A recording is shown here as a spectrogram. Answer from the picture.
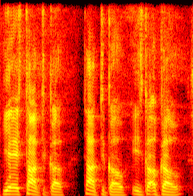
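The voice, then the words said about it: Loose, wet East End London accent. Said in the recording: “It's a loose, wet, sort of East End Rio Ferdinand accent. ... With a cold.”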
